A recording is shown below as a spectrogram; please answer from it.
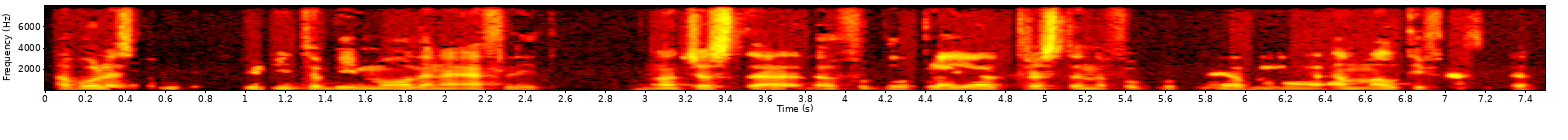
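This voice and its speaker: A young man from South Africa speaks in a low, level voice as a podcast guest. He talks in a hesitant way, full of fillers and restarts. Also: monotone, normal speed, slightly rough, poor audio. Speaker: guest, content creator. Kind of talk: podcast interview.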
